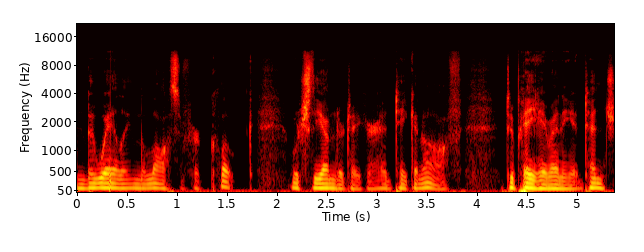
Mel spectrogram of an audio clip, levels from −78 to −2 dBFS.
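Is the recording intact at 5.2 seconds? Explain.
Yes, at 5.2 seconds the speech plays through intact, with no dropout, click, distortion or other fault to be heard at that moment.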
